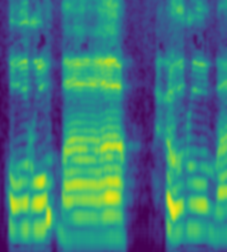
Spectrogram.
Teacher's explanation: रा हैवी किया आपके अपने पेश की वजह से, और अगर हम यहाँ रुकते हैं तो मीम अलिफ जबर मा, एक जबर और एक अलिफ पढ़ा जाएगा, मीम दो जबर मन नहीं पढ़ा जाएगा।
